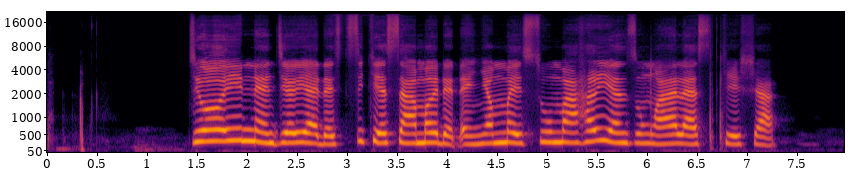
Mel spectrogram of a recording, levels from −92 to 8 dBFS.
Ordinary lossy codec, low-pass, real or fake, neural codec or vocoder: none; none; fake; autoencoder, 48 kHz, 32 numbers a frame, DAC-VAE, trained on Japanese speech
